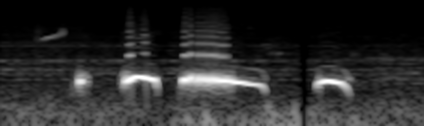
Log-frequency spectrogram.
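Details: Spotted dove cooing in the field-style 'thổ sấm' voice: a short soft note, a longer hollow coo, a drawn-out falling rolled coo, and a final rounded note, all low and mellow. It is a lure recording for stimulating other doves.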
